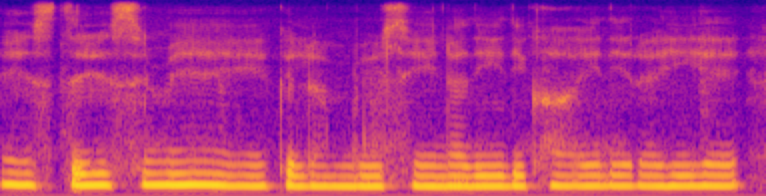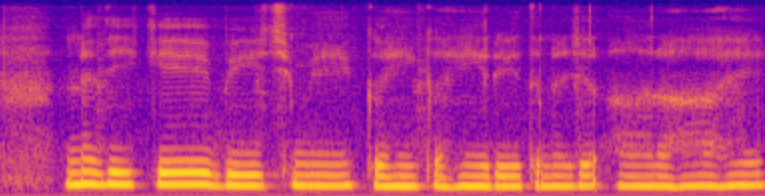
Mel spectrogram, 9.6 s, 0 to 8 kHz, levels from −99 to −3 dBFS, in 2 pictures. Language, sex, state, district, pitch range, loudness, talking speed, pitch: Hindi, female, Chhattisgarh, Korba, 155-175 Hz, -16 LUFS, 130 wpm, 160 Hz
